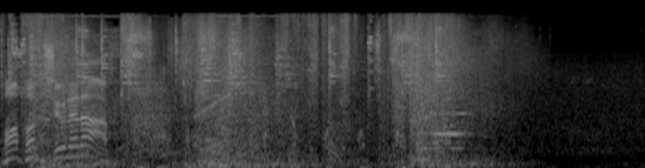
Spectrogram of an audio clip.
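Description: Game battle effects crackle and clash.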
